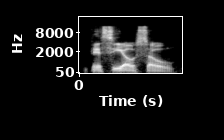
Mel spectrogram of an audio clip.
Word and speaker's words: Vicioso: print I keep pronouncing the last name wrong pronounce it for usioso thank you so much we had her on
